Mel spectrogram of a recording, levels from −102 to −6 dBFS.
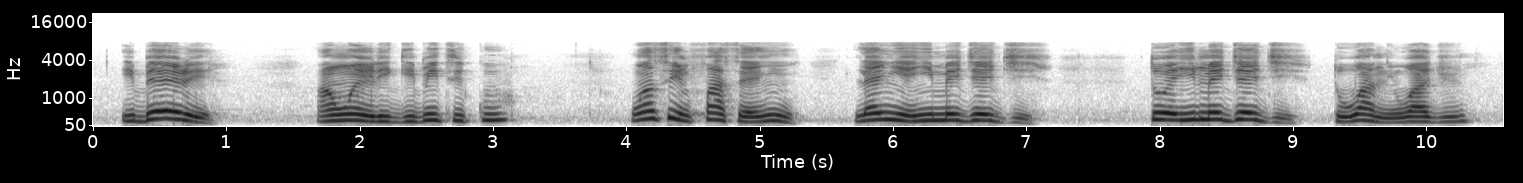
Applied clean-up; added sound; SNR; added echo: none; none; none; none.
